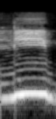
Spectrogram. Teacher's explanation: huruf lam tepi hujung lidah menyentuh pada gusi kacip atas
